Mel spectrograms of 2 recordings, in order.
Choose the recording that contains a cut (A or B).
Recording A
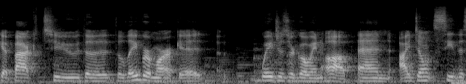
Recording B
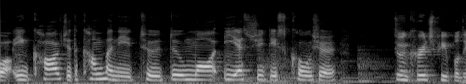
B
